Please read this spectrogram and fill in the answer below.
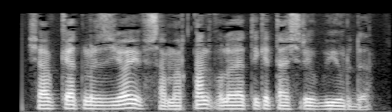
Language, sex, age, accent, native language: Uzbek, male, 18-24, Toshkent viloyati, Uzbek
